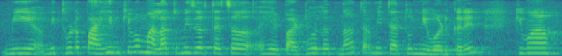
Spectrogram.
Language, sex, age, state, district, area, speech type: Marathi, female, 60+, Maharashtra, Sangli, urban, spontaneous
